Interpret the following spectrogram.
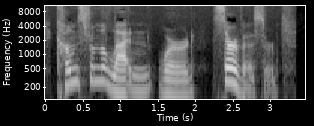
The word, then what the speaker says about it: cervus: Of course, there were sound changes that took place, so we don't use the hard K sound anymore for that word and for the words that came from it.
